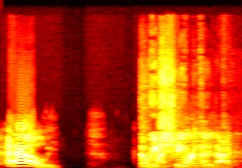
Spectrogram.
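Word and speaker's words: Ale: it to Danny and Allie, we made it so. It's Allie. That's how you say her name, Allie.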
